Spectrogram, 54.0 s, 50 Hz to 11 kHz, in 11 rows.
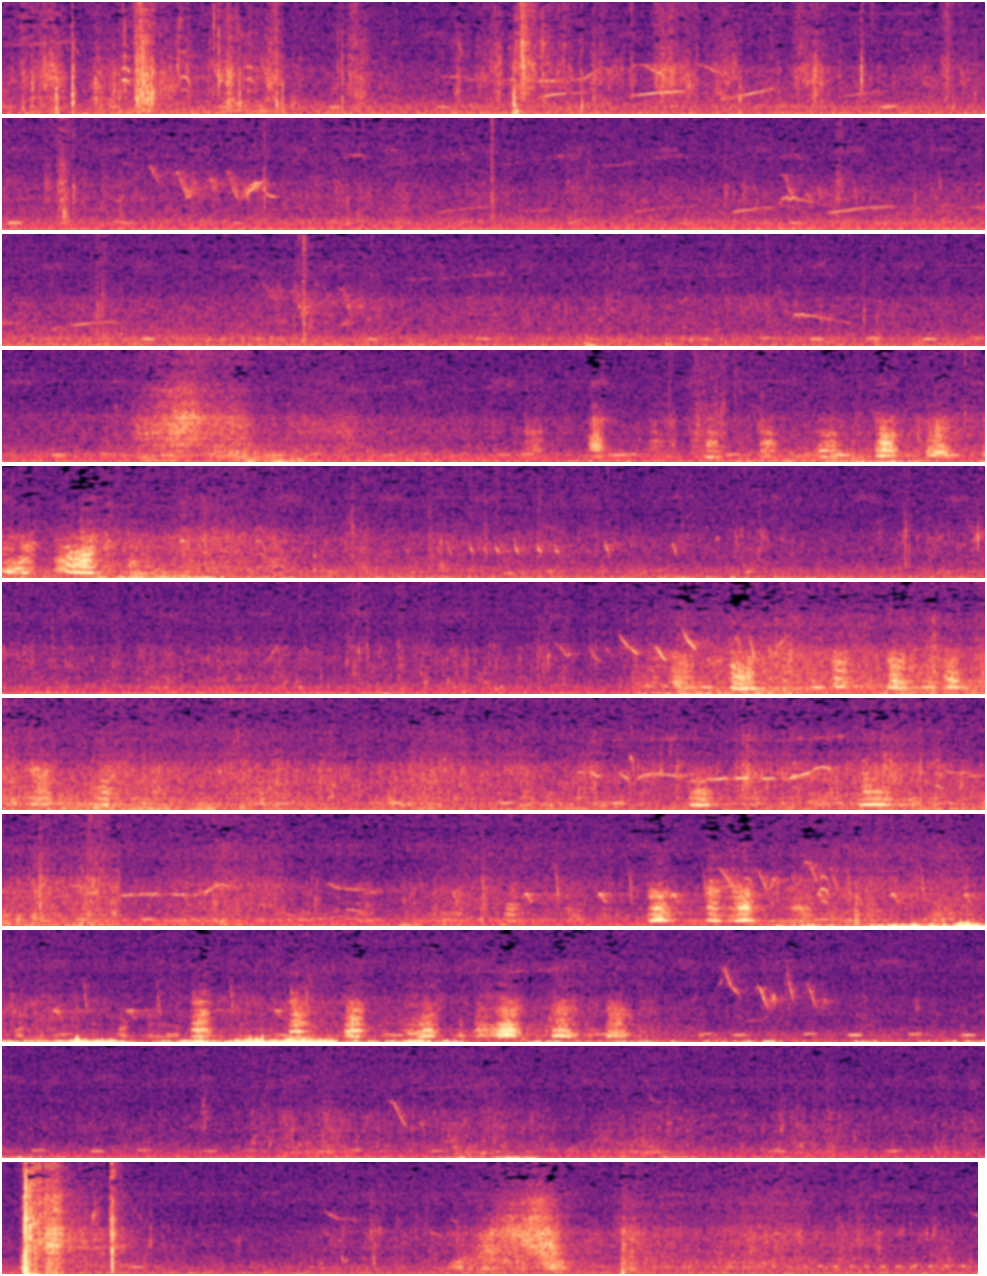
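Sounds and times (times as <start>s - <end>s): honking animal calls: 13.9s - 20.4s, 27.8s - 30.6s, 31.4s - 35.4s, 36.1s - 38.6s, 40.0s - 42.6s.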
